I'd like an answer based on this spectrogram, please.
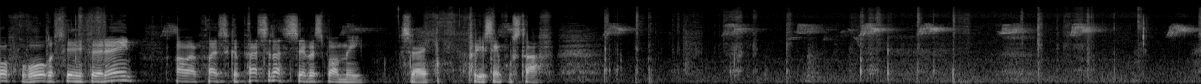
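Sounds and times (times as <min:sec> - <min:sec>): paper rustling: 0:00.0 - 0:01.3, 0:04.0 - 0:05.0, 0:06.1 - 0:11.1
small bird chirping: 0:01.6 - 0:01.9, 0:06.1 - 0:06.5, 0:07.2 - 0:12.0
taps of handled pages: 0:06.0 - 0:09.7.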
